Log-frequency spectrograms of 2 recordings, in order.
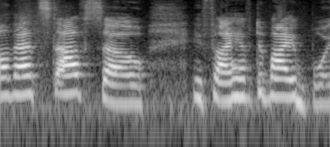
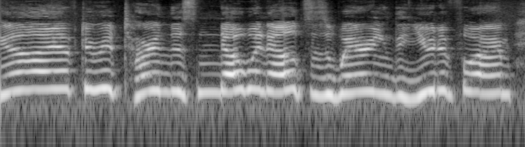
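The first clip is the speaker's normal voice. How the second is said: put-on higher, petulant child whine; mock bratty kid complaint; whiny kid; 7 semitones higher than usual. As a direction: play your younger, upset self. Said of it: "I was like".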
